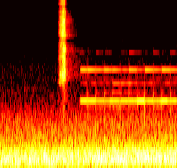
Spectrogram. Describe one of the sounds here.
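A soft click sounds once.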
